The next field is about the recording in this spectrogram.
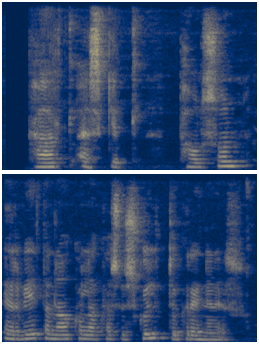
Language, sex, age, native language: Icelandic, female, 50-59, Icelandic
